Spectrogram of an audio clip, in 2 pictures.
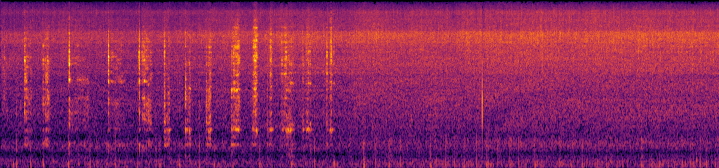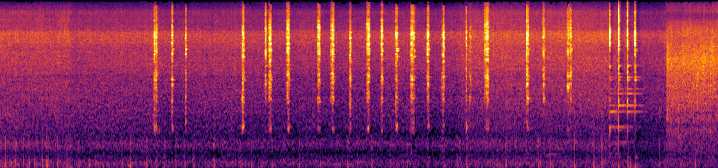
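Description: Ground pork with green onion and garlic sizzling steadily in a cast-iron skillet, with a metal utensil clicking against the pan as it is stirred: a spell of taps in the first few seconds and a longer, quicker run of sharp clicks in the second half.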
